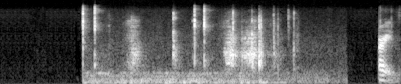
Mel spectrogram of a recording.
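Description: Typing on a computer keyboard: a faint, quick run of keystrokes starting about a second in and stopping about half a second before the end.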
